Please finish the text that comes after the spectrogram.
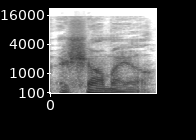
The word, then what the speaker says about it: Ishamael: I am going to call him Ishamael, since that's his name in the books, and I like putting the proper emphasis on the extra syllable.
